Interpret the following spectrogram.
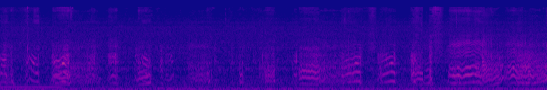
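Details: Labrador Retriever newborns suckle from their mother while crying in quick, broken whimpers and rising squeaks, many overlapping, growing busier toward the end, with a low hum underneath.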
